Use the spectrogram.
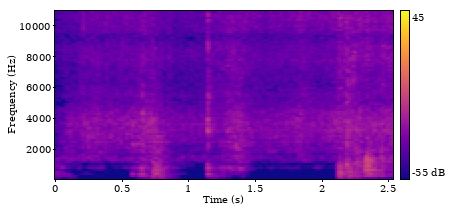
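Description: Moong dal tossed with pointed gourd in a pan, a soft scraping stir under a low continuous sizzle, with a few louder strokes of the spatula.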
